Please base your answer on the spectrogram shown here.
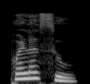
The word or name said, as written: ಪಾಲಿಸಿ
